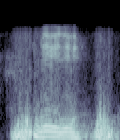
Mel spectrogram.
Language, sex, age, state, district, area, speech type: Urdu, male, 18-30, Delhi, North East Delhi, urban, conversation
